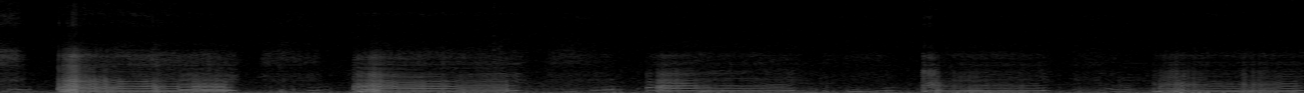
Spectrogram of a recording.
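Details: Four long, buzzing, rattling snores roughly two seconds apart with quiet breaths between; loud rhythmic snoring.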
